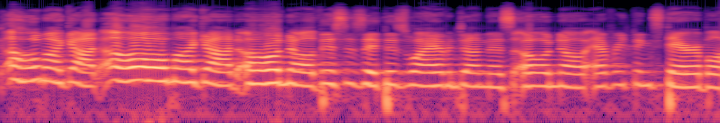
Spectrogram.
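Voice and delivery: loud, high, frantic wailing; panicked spiral. Retold or imitated. She panics out loud after being pushed off the bed. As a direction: melt down loudly in a full panic. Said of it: "And I'm like".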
